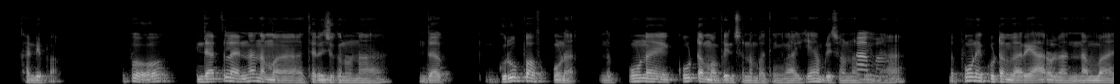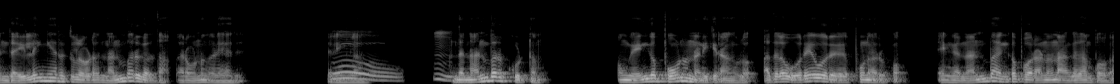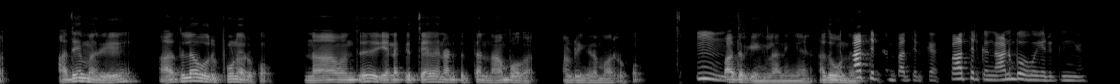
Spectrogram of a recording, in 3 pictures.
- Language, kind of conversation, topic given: Tamil, podcast, இளைஞர்களை சமுதாயத்தில் ஈடுபடுத்த என்ன செய்யலாம்?
- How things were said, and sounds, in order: in English: "க்ரூப் ஆஃப்"; drawn out: "ஓ"; other noise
